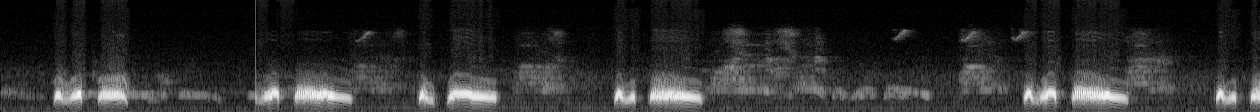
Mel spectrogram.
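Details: Spotted dove cooing in the 'thúc gù' style to provoke wild doves: repeated low two-part coos, a wavering lead note and a longer falling one, with faint higher chirps from other birds in the background.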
